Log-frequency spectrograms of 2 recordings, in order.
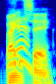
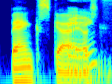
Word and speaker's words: Banksy: Banksy. – Yeah. Uh-huh. In the thing, they're calling him Banks Guy.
